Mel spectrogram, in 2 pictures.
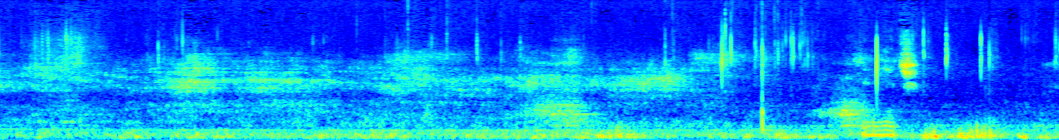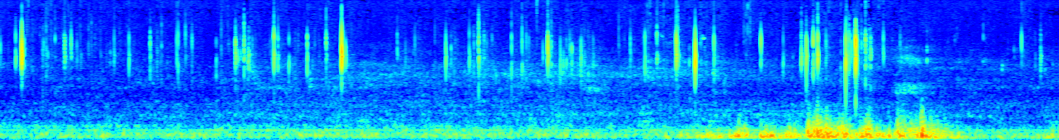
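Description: Wind gusts into the microphone outdoors, rumbling louder near the end.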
